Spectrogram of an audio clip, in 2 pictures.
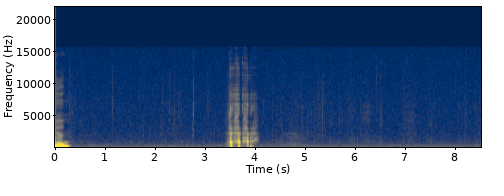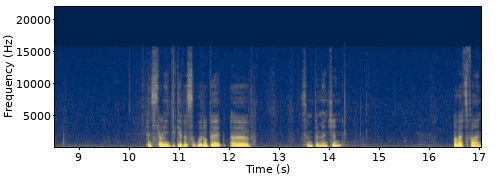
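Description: A brush brushes softly across paper.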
